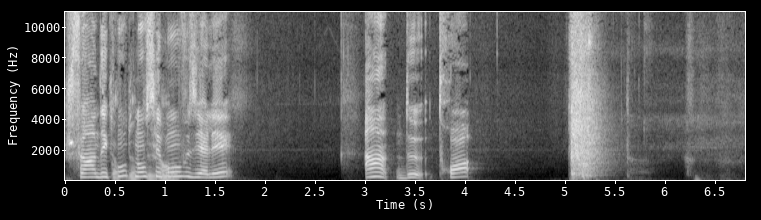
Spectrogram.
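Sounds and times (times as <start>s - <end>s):
speech: 0.0s - 1.8s, 3.0s - 4.2s
motorcycle airbag trousers deploying with a pop and gas hiss: 5.0s - 5.5s.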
